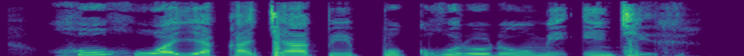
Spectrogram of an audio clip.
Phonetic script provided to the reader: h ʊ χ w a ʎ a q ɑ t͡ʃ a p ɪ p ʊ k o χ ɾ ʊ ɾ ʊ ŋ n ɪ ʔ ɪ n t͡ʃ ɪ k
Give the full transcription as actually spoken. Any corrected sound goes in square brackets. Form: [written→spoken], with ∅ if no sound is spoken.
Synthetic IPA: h ʊ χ w a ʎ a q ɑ t͡ʃ a p ɪ p ʊ k o χ ɾ ʊ ɾ ʊ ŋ [n→m] ɪ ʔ ɪ n t͡ʃ ɪ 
